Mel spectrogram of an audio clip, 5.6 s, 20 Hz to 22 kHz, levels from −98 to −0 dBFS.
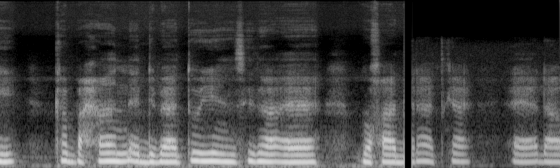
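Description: Input switched to a poorer device at 4.05 s in this speech clip, likely a change of microphone: after an 80 ms silence, sound above 8.7 kHz vanishes, the level drops roughly 10 dB, and a faint new noise floor appears.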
